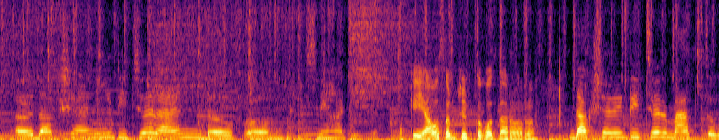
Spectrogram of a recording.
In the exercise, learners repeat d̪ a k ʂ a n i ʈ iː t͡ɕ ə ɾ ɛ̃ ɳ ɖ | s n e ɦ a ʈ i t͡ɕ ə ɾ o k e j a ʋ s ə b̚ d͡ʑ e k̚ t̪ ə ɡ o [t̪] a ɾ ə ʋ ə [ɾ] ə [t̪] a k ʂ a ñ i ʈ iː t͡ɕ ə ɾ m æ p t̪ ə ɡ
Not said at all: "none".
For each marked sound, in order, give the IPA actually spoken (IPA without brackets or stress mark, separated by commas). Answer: t̪, ɾ, d̪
